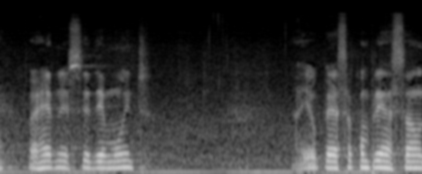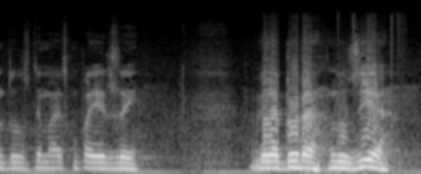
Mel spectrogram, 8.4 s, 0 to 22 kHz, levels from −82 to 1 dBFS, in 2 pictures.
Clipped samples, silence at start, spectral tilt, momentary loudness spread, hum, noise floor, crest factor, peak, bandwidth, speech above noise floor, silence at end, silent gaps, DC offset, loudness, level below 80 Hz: under 0.1%; 0 s; -7.5 dB/octave; 19 LU; none; -39 dBFS; 14 dB; -4 dBFS; 12.5 kHz; 24 dB; 0 s; none; under 0.1%; -16 LUFS; -38 dBFS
